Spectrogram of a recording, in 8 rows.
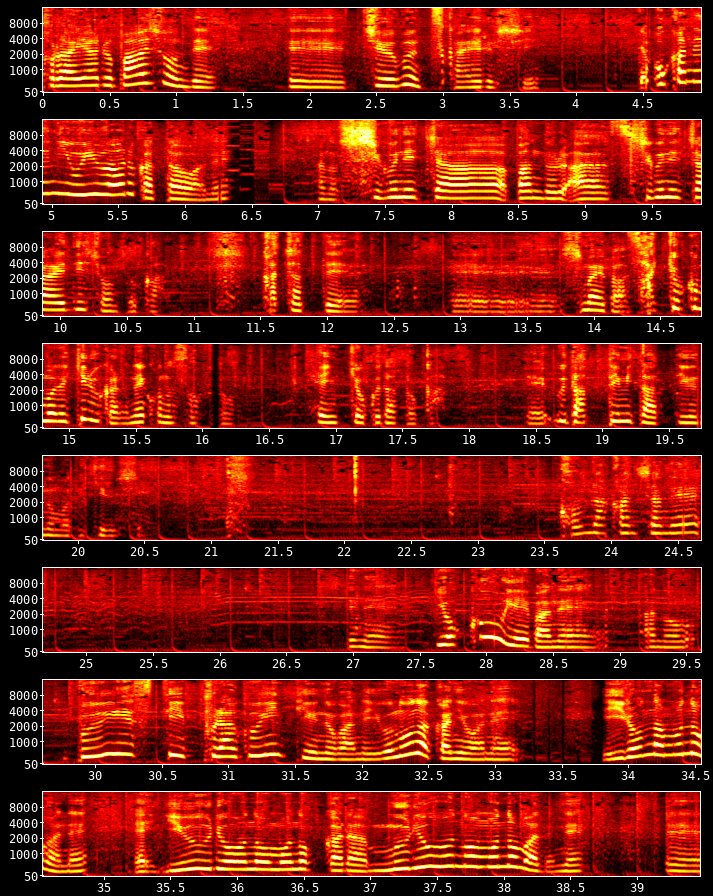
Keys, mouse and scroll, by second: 23.2-24.1 drag, 25.3 click, 26.5 click.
